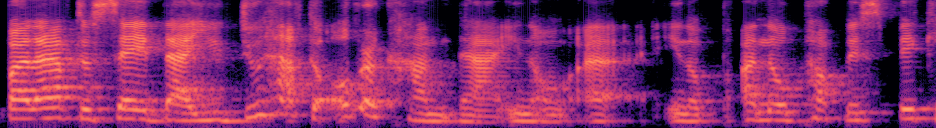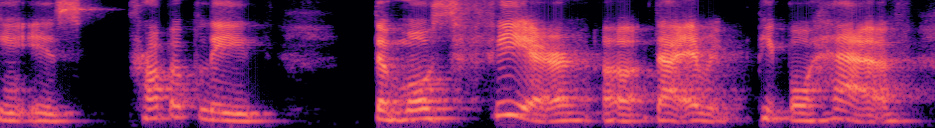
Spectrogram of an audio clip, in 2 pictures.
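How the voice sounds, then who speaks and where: A woman in her thirties from China, with a Chinese accent, recounts experiences candidly and earnestly as an accounting panelist during a casual video-call discussion. Her fairly low voice sounds pushed and bright, with lively intonation at a moderate pace.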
